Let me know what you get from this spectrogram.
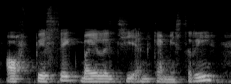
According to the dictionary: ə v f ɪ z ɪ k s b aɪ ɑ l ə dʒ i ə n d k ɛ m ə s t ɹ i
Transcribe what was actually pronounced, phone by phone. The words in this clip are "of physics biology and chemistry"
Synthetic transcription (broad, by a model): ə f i s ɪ k b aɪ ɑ l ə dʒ i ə n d k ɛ m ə s t ɹ i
